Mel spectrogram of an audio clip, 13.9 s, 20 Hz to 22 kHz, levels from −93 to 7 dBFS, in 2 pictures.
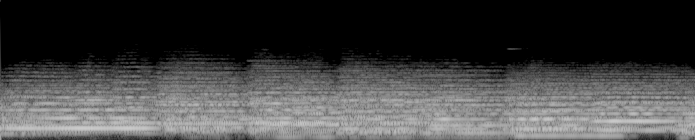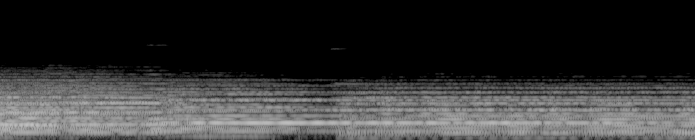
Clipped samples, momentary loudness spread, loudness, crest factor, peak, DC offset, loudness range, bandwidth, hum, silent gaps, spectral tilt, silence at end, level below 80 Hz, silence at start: under 0.1%; 10 LU; -22 LUFS; 16 dB; -6 dBFS; under 0.1%; 7 LU; 4.3 kHz; 60 Hz at -50 dBFS; none; -7 dB/octave; 0 s; -56 dBFS; 0 s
